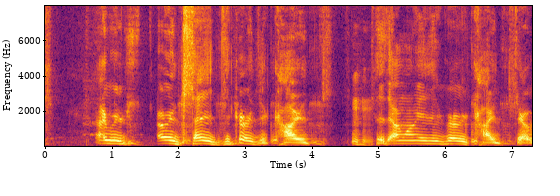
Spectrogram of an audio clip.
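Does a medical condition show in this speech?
Yes: cerebral palsy; neck surgery went badly.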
